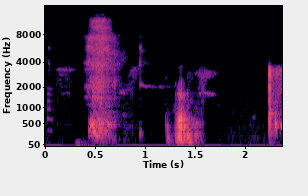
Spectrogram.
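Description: Two short, breathy bursts from a person's voice, one about half a second in and a fainter one about a second and a half in.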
